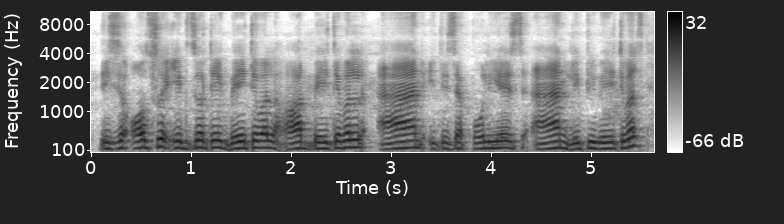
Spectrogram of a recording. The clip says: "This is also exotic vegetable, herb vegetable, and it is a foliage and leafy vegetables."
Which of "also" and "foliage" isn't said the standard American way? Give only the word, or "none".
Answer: foliage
